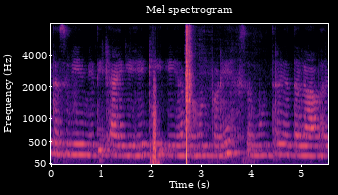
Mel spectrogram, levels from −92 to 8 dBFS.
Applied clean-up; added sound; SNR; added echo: none; Fire; -2 dB; reverberation time 0.6 s.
